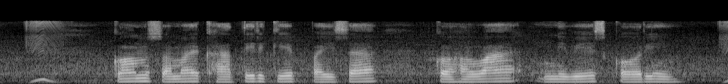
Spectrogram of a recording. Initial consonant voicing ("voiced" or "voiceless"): voiceless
